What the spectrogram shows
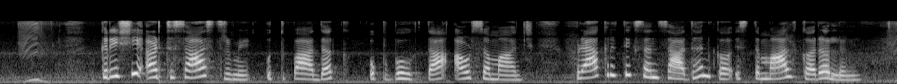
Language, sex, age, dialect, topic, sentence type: Bhojpuri, female, 18-24, Western, banking, statement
